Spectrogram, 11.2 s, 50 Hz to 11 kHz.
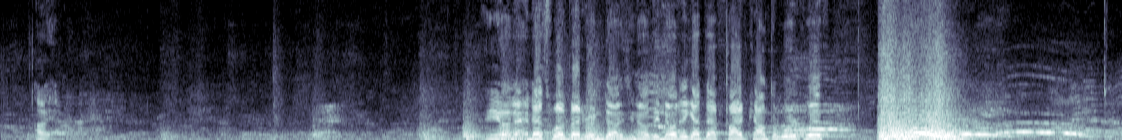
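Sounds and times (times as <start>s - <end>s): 
speech: 0.2s - 0.8s, 4.8s - 8.4s
wrestler slamming onto the ring mat from a sidewalk slam: 8.8s - 9.8s.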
